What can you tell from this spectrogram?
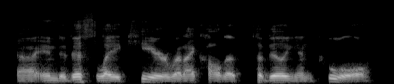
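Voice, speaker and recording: A man speaks fairly low with fairly even intonation, the sound dry with no echo and the background quiet. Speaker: presenter. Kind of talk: lecture. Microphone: video call.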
